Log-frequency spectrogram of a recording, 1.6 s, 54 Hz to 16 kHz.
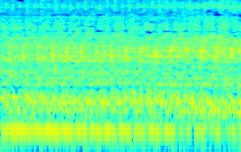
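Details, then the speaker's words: Suzuki APV (G15 engine) that had suddenly died, started after timing belt repair: key on, check-engine lamp lit, engine starts into a steady, even idle with a smooth low hum and no knocks or misses, running normally. "Kita kunci kontak on, lampunya nyala, cek engine, kita start engine. Oke, mesinnya nyala yo, mesin nyala normal."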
